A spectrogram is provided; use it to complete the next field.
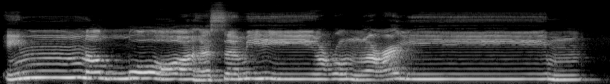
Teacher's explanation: نون مشدد غنہ کر کے پڑھیں گے، ناک میں لے جا کر پڑھنا ہے۔ لام آف اللہ سے پہلے حرف ہے نون، اور نون پر زبر، تو اس لام آف اللہ سے پہلے حرف پر زبر ہے، تو لام آف اللہ کو پر یعنی موٹا پڑھیں گے۔ · لام آف اللہ سے پہلے حرف ہے نون، اور نون پر زبر، تو اس لام آف اللہ سے پہلے حرف پر زبر ہے، تو لام آف اللہ کو پر یعنی موٹا پڑھیں گے۔ اس کے بعد 2 سیکنڈ تک کھینچ کر بھی پڑھنا ہے کھڑا زبر کی وجہ سے۔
